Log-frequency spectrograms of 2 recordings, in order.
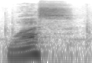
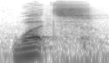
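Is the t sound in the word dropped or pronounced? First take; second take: dropped; pronounced. First: The t sound before the final s is dropped. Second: The t sound before the final s is pronounced. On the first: "the T is dropped" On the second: "what we would pronounce as what's"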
